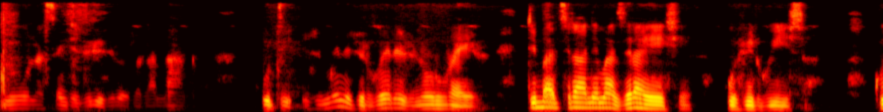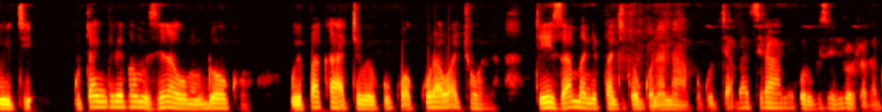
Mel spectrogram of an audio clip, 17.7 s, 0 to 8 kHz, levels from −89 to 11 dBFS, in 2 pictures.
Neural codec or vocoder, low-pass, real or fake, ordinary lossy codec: none; 7.2 kHz; real; MP3, 64 kbps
